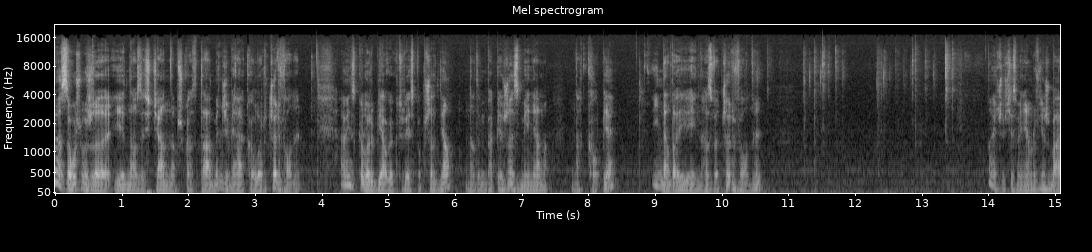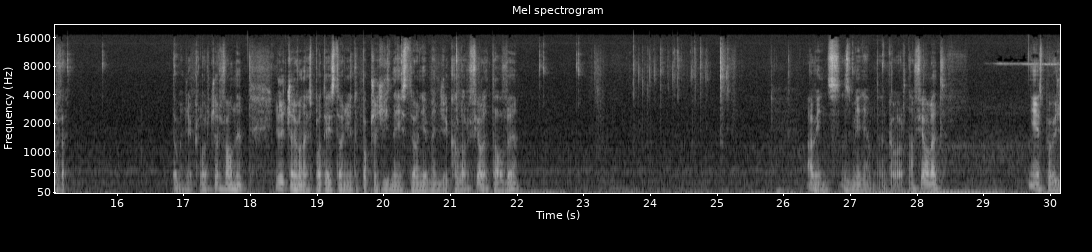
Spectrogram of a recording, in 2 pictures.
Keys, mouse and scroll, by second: 0.5 right click, 1.1-4.8 middle drag, 4.9 click, 7.9-10.5 drag, 15.1 click, 17.5-19.9 middle drag, 20.2 right click, 22.3 click, 26.9 click.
